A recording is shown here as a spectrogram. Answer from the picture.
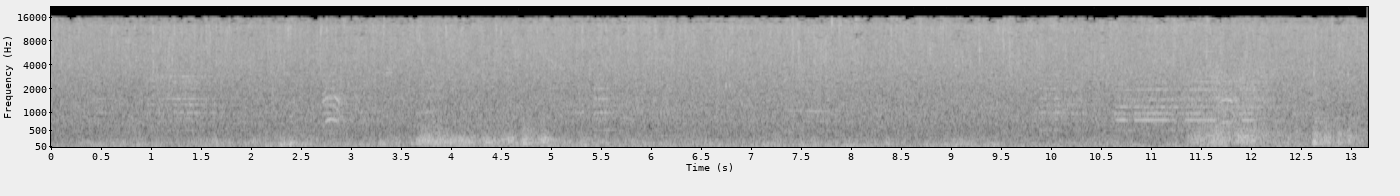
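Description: Steady pouring rain hissing and splashing on a hard surface, with a low roll of thunder about four seconds in and another near the end.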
